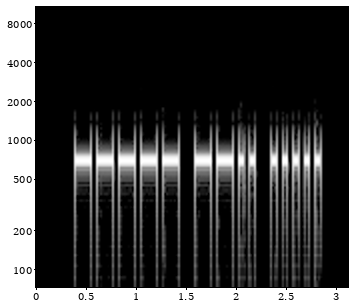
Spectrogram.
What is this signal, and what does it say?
Morse code, heard as a keyed tone, about 22 wpm, 700 Hz. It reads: 0Z5
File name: practice / 22wpm / Three Letter-Number Combinations - 22wpm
